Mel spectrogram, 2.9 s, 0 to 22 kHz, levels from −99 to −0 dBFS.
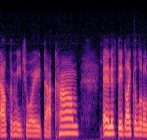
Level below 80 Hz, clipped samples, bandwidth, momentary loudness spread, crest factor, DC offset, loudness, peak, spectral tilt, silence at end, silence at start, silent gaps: -70 dBFS; under 0.1%; 7 kHz; 10 LU; 18 dB; under 0.1%; -24 LUFS; -6 dBFS; -7.5 dB/octave; 0 s; 0 s; none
